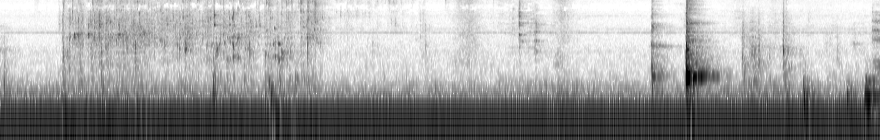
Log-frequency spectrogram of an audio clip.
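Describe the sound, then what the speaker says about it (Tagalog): Cold water running into a cooking pot with lemongrass and thyme, a steady close trickle under a low hum, with a brief clatter near the end. "Then some cold water."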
